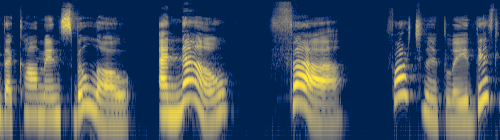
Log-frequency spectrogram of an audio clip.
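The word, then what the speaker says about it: فاء: And now, fa. Fortunately, this letter is very easy to pronounce. Let's watch the shapes anyway. Fa is the equivalent of the letter F.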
